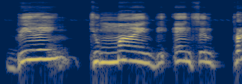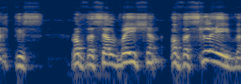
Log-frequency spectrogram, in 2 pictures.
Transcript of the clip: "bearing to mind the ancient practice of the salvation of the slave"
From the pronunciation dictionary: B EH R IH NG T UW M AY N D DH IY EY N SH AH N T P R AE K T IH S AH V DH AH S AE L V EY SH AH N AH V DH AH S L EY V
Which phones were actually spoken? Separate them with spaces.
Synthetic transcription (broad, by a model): B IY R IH NG T UW M AY N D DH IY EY N S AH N P R AE K T IH S AH V DH AH S AE L V EY SH AH N AH V DH AH S L EY V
